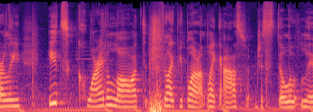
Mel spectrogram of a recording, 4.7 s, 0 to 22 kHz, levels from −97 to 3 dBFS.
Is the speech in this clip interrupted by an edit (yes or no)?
yes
